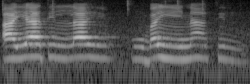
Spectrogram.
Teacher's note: karena kasrotain bertemu dengan huruf lam. Hukumnya idgham bila gunnah. Dibaca tanpa dengung.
